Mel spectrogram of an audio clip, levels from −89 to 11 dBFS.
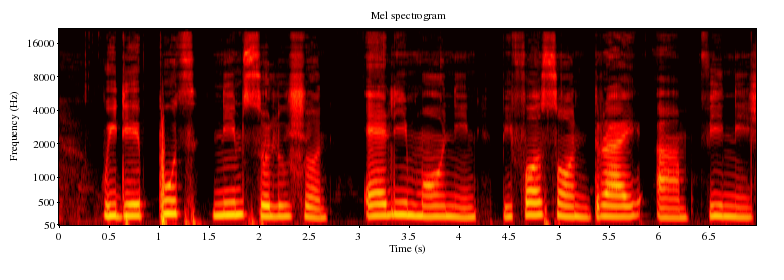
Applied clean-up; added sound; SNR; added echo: none; none; none; none.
